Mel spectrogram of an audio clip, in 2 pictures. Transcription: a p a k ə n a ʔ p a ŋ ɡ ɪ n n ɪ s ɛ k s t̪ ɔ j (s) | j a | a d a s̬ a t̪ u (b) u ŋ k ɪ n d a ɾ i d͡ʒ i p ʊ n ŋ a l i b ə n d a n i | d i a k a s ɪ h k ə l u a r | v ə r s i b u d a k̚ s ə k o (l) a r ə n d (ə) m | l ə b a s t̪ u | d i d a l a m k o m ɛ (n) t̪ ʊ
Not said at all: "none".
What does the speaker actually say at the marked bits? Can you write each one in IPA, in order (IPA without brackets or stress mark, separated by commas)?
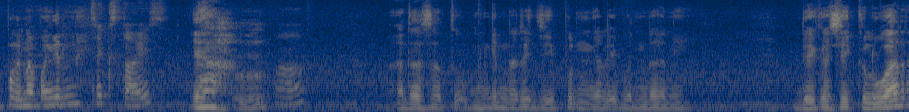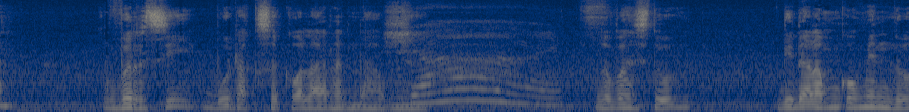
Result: s, m, l, a, n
